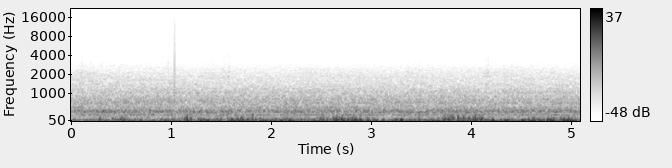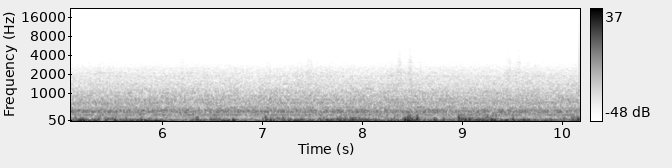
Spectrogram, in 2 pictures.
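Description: Steady low rumbling background noise with a faint steady hum, with no distinct events.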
